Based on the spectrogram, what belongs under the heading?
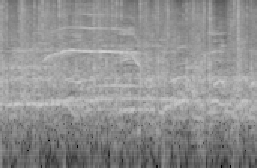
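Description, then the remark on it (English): A live audience claps steadily in a dense, continuous wash of applause after a glass of champagne is handed to a woman in the audience, with faint crowd cheers and a whistle-like tone rising above it, fairly loud throughout. “For those of you at home, the audience is clapping”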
